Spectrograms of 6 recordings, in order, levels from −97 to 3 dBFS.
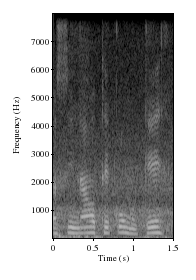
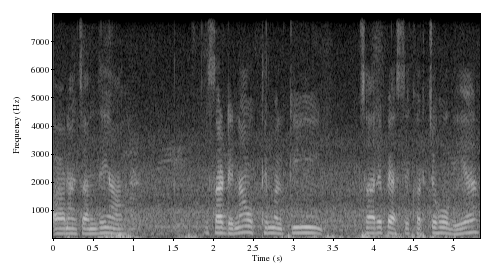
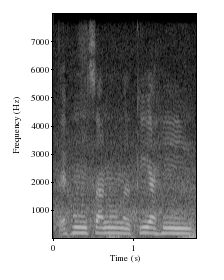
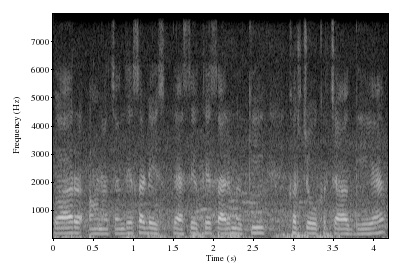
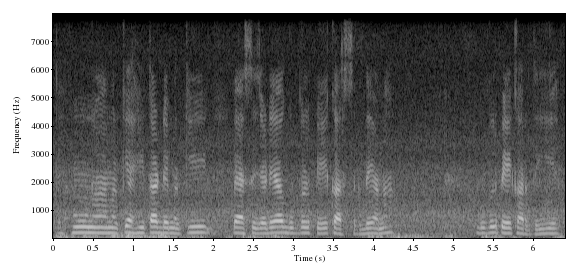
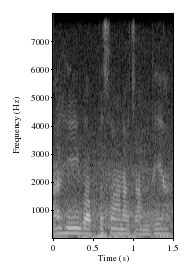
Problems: none marked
